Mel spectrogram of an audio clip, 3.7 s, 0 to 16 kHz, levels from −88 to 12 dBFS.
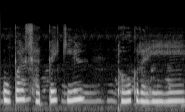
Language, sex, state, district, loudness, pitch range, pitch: Hindi, female, Madhya Pradesh, Bhopal, -15 LUFS, 260-285 Hz, 270 Hz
